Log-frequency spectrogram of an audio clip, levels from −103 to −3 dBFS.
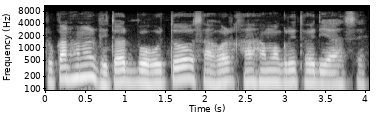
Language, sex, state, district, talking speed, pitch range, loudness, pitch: Assamese, male, Assam, Kamrup Metropolitan, 120 wpm, 130-145 Hz, -18 LUFS, 140 Hz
